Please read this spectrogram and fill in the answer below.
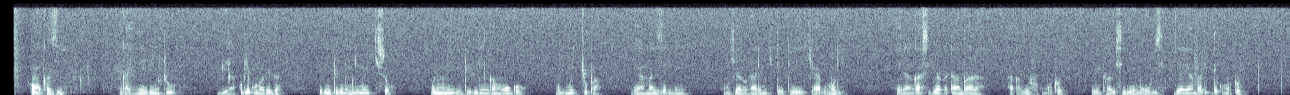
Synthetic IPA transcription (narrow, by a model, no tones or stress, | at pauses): o̞mukazi | ŋɡaine̞ːβiːntʰu | βjakuβjekumaβe̞ɡa | e̞βiːntuβino̞mulimwe̞ci̥so̞̰ | mulimune̞ːβiːntue̞βiɾiːŋɡamuwoɡo̞ | mulimwecːupa | ḛjamazːe̞̰nːe̞ne̞ | o̞mucaːlo̞naːlimuci̥te̞̰ːtejica̰ːβḭmuli | e̞̰ɾaŋɡaːsiβjaːkataːmbaːla̰ː | ka̰mifukumṵtwe̞ | eβiːntuaβisḭβje̞̰ːmuwuziɟaːjaːmba̰lḭdːe̞kumṵtwe̞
